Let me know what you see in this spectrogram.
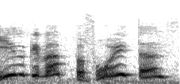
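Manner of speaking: squeaky, very high, small goblin voice. Voicing a little goblin reacting to a player's saving throw, in little goblin voice. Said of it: "the little goblin looks at you and goes".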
